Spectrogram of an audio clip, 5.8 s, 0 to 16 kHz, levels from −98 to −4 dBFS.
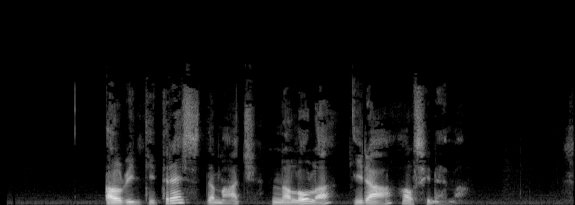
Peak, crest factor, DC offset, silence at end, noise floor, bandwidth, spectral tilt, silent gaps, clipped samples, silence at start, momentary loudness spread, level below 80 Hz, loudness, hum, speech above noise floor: -6 dBFS; 24 dB; under 0.1%; 1.35 s; -74 dBFS; 9.6 kHz; -6 dB/octave; none; under 0.1%; 1.05 s; 16 LU; -82 dBFS; -28 LUFS; none; 46 dB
